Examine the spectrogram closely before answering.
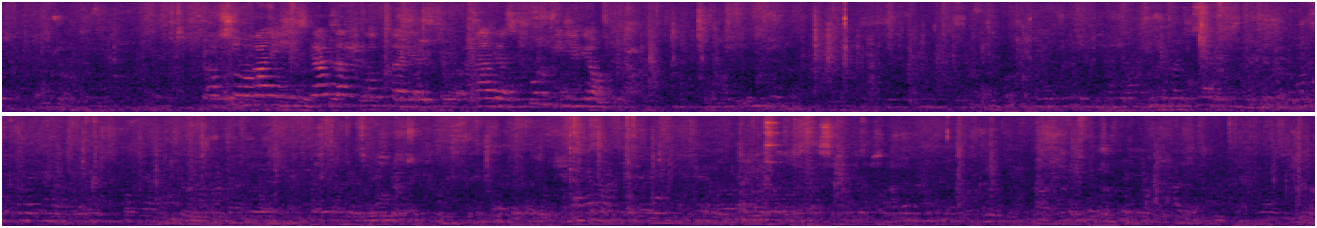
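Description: A man speaks calmly through a microphone in a room.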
